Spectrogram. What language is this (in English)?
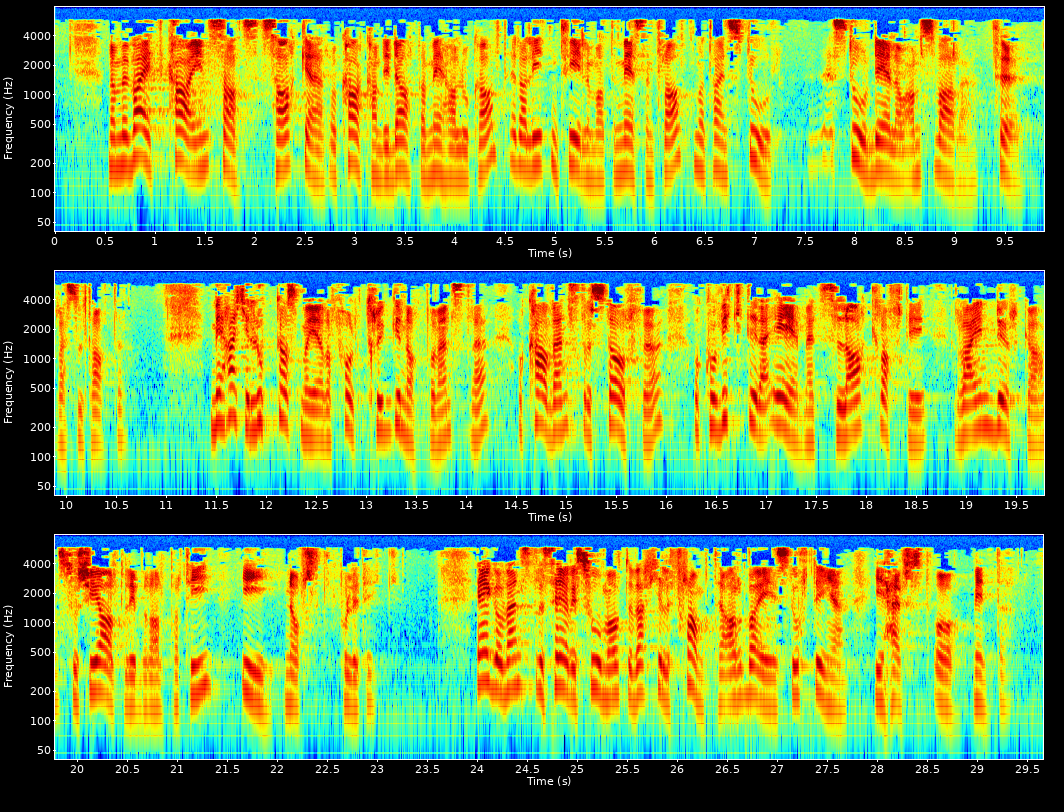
Norwegian Nynorsk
